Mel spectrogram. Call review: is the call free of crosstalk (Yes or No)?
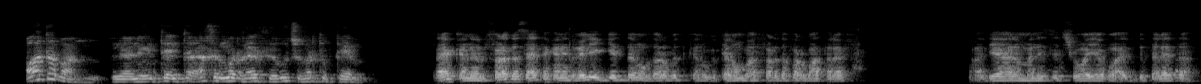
Yes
